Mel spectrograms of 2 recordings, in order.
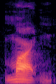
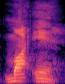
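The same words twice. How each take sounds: First: Said in the usual way. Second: Martin with the t dropped; low, offhand Martin with no t; nowadays pronunciation. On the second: Shown as a demonstration. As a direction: say Martin as "Mah-in", swallowing the t. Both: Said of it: "That's how they say it nowadays".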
